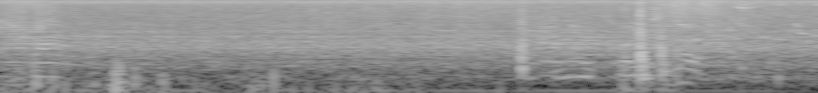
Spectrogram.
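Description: Honeybees buzzing steadily around an opened hive. Near the end there are a couple of sharp knocks as the hive's cover is set in place and worked with a hive tool.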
